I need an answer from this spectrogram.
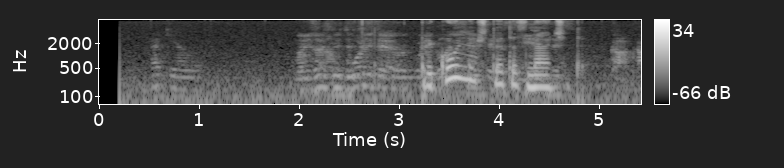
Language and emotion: Russian, sad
